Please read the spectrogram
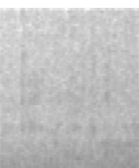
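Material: Nothing is struck.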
